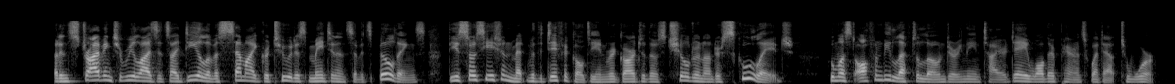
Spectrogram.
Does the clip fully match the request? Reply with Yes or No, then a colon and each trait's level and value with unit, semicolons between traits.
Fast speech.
Yes: fast, 235 wpm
